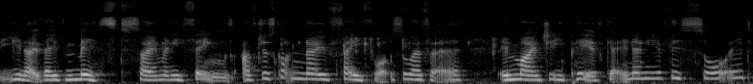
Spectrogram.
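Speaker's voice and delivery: distressed, upset, close to tears. Telling another speaker about the morning's appointment, getting upset. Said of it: "sorry, I'm getting upset".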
